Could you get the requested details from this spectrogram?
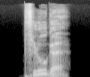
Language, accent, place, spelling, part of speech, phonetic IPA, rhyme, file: German, Germany, Berlin, Pfluge, noun, [ˈp͡fluːɡə], -uːɡə, De-Pfluge.ogg
- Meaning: dative of Pflug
